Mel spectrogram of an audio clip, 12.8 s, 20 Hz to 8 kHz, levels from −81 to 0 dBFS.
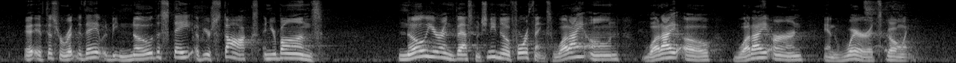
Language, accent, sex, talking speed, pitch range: English, American, male, 185 wpm, 125-185 Hz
